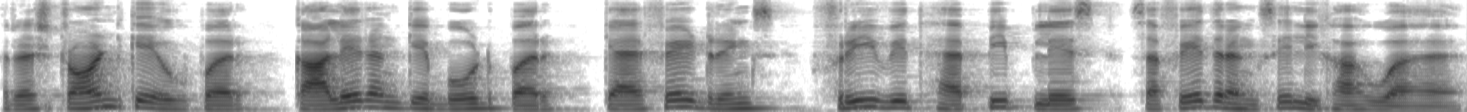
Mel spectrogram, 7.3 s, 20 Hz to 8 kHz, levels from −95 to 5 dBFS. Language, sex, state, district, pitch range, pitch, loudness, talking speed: Hindi, male, Jharkhand, Ranchi, 115-155 Hz, 125 Hz, -22 LUFS, 165 wpm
